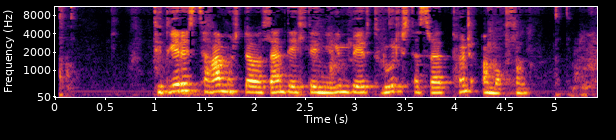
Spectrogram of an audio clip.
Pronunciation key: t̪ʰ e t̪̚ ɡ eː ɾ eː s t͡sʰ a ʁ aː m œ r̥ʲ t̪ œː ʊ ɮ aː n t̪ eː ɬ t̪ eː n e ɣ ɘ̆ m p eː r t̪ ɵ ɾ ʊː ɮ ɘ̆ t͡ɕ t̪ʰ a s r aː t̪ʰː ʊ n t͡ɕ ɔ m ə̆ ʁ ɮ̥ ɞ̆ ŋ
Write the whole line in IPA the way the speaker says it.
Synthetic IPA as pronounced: t̪ʰ e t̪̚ ɡ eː ɾ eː s t͡sʰ a ʁ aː m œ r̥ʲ t̪ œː ʊ ɮ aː n t̪ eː ɬ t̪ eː n e ɣ ɘ̆ m p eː r t̪ʰ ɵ ɾ uː ɮ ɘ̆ t͡ɕ t̪ʰ a s r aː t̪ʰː ʊ n t͡ɕ ɔ m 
